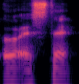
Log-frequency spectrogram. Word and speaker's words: est: or a in French except the est is not pronounced in French. It's est but the same word same word.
